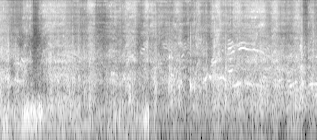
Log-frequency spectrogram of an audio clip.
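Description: Radio-controlled monster truck driving over gravel, with the chatter of an onlooking crowd throughout; a short thump about three seconds in.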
